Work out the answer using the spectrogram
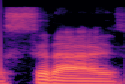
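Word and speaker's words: सिद्धि: indigenous shamans, combining what I know of the Siddhis or the cities of no Siddhi, that's how it's pronounced, of India.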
